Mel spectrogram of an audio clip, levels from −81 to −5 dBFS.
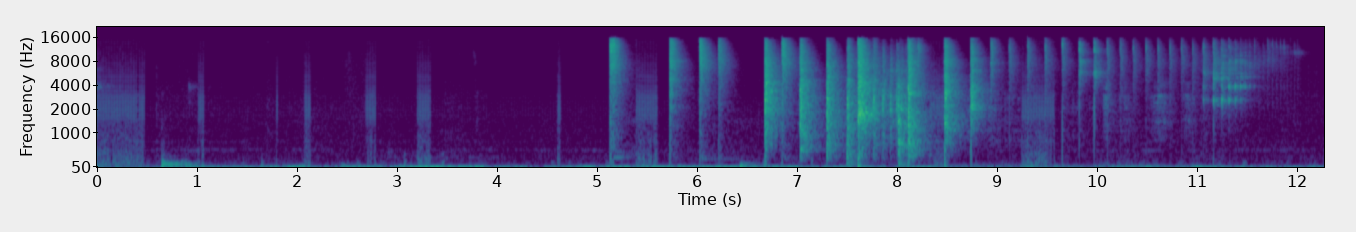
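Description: Computer activity noise runs throughout the clip: a buzzy, chirping pulse repeating roughly 70 times a second, sitting around 25 dB below the main sound. Shifting processor or peripheral load disturbs the shared ground, so the interference follows the computer's activity rather than the audio.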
